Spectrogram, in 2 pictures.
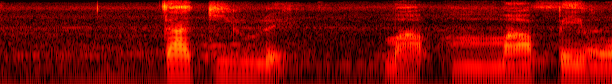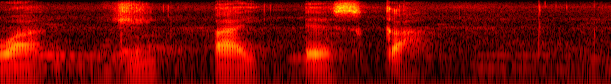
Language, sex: Southern Sotho, male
